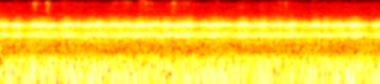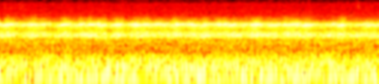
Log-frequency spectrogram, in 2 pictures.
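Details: Night frog chorus by a river at a campsite in Sapporo, Hokkaido, Japan, many callers overlapping into an unbroken pulsing trill that holds steady throughout, faint higher ticks early on.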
